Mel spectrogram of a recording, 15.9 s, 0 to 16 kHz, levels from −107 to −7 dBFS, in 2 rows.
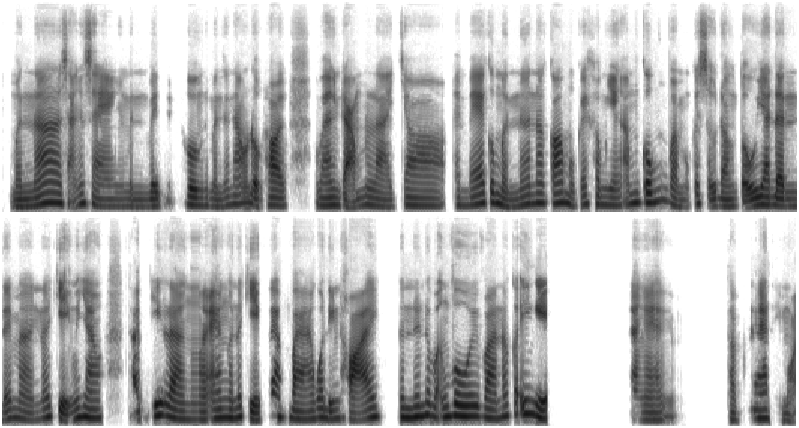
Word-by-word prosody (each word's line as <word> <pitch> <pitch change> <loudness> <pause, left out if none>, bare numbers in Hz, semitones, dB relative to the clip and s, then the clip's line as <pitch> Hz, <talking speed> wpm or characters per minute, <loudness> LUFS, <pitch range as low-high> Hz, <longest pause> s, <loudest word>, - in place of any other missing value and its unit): Mình 115 +1 -3
á 170 +5 +3
sẵn 165 0 -4
sàng, 120 -6 -5
mình 115 -1 -8
vì 120 0 0
tình - - -24
thương 135 -2 +2
mình 115 -1 -6
sẽ 130 - -7
nấu 150 +1 -2
được - - 0
thôi, 135 -2 +2 0.3
quan 130 +1 -1
trọng 120 +7 +1
là 125 -5 -3
cho 130 -2 -3
em 130 -1 -9
bé 150 +5 +1
của 175 0 -1
mình 120 -8 -1
á, 140 +5 -2
nó 170 +1 0
có 170 +1 +4
một 165 -6 -2
cái 145 +5 -5
không 145 -3 -5
gian 130 0 -2
ấm 170 +2 -2
cúng 180 +5 +2
và 135 - -1
một 110 -1 -11
cái 160 - -5
sự 115 -6 -4
đoàn 120 -1 -3
tụ 110 +2 +2
gia 140 0 +4
đình 120 -3 +1
để 135 +4 -1
mà 140 -5 -3
nói 155 +7 -2
chuyện - - +3
với 160 - +1
nhau. 155 -3 +3 0.3
Thậm 130 - -1
chí 200 +2 +4
là 155 -6 +4
ngồi 135 0 -3
ăn 155 +2 +3
rồi 155 - +2
nói 170 - +1
chuyện 130 -3 +3
với 200 - +1
ông 170 -2 0
bà 140 -3 +1
qua 160 +3 0
điện 145 -1 -1
thoại 155 +8 +4 0.2
mình 160 -1 +4
thấy 175 +1 +5
nó 205 - +2
vẫn 170 0 +1
vui 185 -1 +6
và 160 -4 +2
nó 175 +5 -1
có - - -4
ý 225 - +4
nghĩa. 175 -9 +7 0.8
À, 130 - -3
ng 125 - -4 0.6
thật 125 -2 -5
ra 150 0 +2
thì 120 - -12
mỗi 110 - -7
140 Hz, 280 wpm, -24 LUFS, 125-165 Hz, 0.8 s, nghĩa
